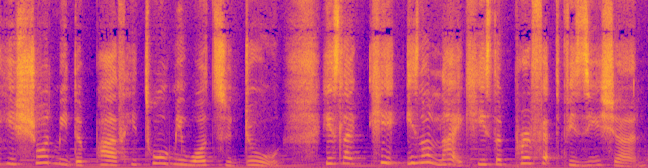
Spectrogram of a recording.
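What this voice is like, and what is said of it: Raised, impassioned voice. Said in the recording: “Am I raising my voice? ... I can't say it with any other tone.”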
